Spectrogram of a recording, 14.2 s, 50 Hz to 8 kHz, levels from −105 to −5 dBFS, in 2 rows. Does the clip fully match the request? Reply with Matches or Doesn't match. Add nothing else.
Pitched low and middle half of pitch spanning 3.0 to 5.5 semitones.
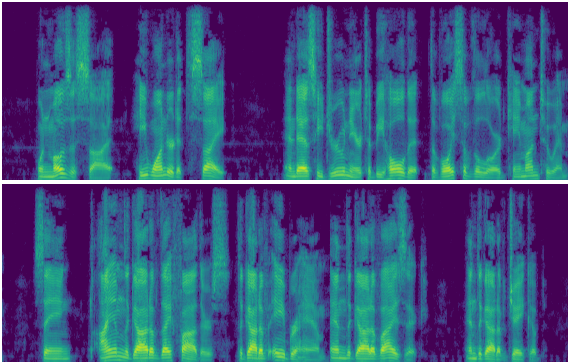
Matches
